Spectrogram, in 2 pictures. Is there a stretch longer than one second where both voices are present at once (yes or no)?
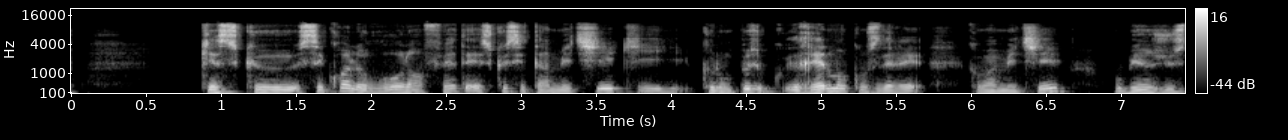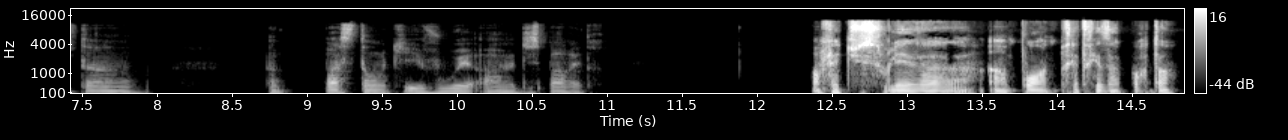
no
